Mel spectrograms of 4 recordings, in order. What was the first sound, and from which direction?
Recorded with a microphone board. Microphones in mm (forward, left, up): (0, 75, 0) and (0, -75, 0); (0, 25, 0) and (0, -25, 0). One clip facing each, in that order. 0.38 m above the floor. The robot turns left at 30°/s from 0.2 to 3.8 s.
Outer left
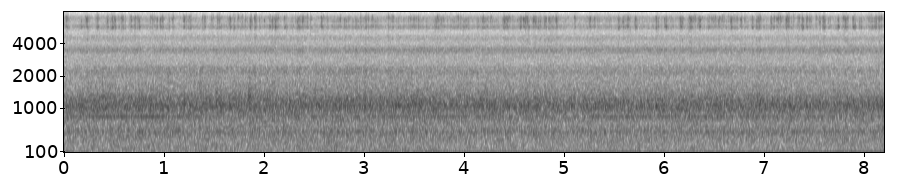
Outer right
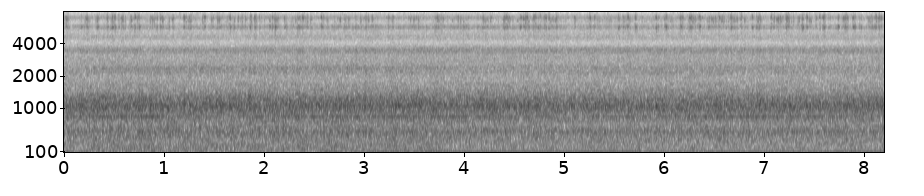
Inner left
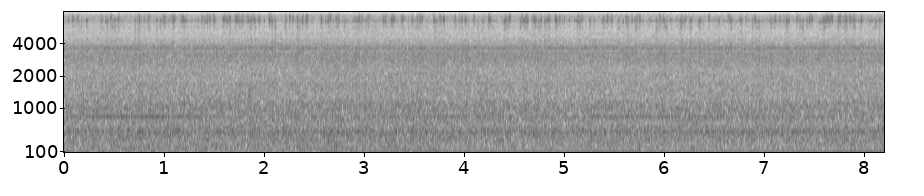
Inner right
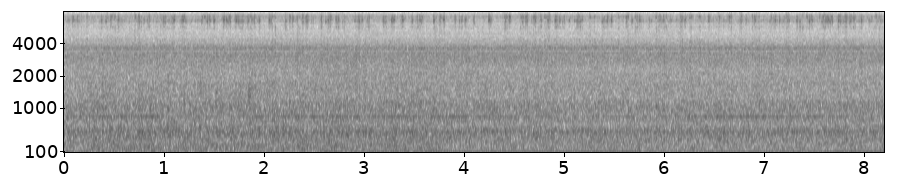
Only background noise.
